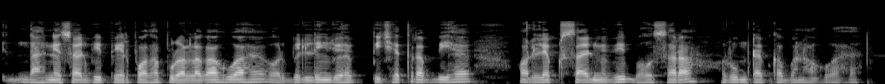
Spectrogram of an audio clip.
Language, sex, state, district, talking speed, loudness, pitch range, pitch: Hindi, male, Jharkhand, Ranchi, 205 wpm, -19 LUFS, 105-110 Hz, 105 Hz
